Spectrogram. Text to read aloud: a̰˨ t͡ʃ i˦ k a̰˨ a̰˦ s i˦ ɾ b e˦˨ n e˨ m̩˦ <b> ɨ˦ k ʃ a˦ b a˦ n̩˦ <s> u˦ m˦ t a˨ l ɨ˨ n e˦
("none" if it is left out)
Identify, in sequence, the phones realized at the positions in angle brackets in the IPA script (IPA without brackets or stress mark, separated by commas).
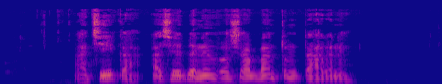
v, t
